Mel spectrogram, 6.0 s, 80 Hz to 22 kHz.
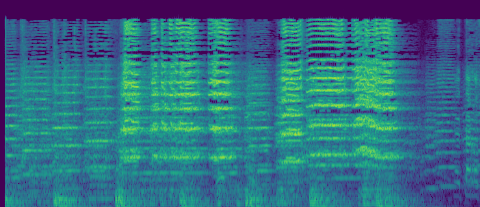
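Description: Cornets-and-drums processional band (banda de cornetas y tambores) playing a march: massed cornets in sustained chords over a drum beat about every 0.8 s. The music dies down in the last second.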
